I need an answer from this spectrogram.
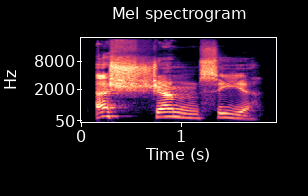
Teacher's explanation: We didn't say Al-Shamsiyya. We said Ash. Go straight from the alif to the next letter. Skip the lam. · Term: solar Al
